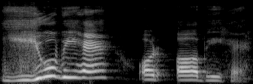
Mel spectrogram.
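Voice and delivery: यू and अ stretched out slowly; slowly name both sounds; slow teacher explanation; slow demo. Shown as a demonstration. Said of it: "pronunciation दो है".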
